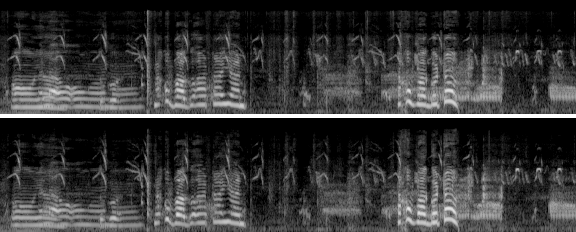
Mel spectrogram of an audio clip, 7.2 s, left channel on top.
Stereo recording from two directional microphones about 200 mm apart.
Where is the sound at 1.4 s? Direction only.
10° left (ahead or behind).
